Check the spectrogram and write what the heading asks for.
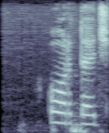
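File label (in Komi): "ордӧдз", Komi, female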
